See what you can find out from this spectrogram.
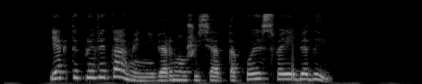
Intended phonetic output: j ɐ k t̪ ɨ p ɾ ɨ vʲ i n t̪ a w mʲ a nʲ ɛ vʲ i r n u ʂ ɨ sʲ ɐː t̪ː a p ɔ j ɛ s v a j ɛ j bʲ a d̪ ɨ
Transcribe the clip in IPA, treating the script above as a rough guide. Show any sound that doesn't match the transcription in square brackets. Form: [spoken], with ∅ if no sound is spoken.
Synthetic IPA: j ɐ k t̪ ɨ p ɾ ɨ vʲ i [∅] t̪ a w mʲ a nʲ ɛ vʲ [a] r n u ʂ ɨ sʲ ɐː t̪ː a [k] ɔ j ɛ s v a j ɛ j bʲ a d̪ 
